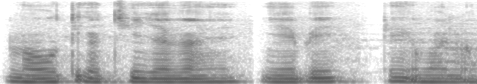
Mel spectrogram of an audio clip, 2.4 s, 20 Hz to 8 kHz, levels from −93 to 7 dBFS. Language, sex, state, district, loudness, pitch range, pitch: Hindi, male, Uttar Pradesh, Hamirpur, -35 LUFS, 115-120 Hz, 115 Hz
